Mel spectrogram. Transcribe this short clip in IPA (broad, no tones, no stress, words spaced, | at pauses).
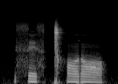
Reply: sesǀʰɔɾɔ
